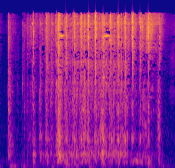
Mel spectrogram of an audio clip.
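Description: Sewing machine stitching the waistband of a patiala salwar, a rapid run of clattering needle strokes that starts, speeds into an even rhythm, then stops, close and clear with no speech.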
